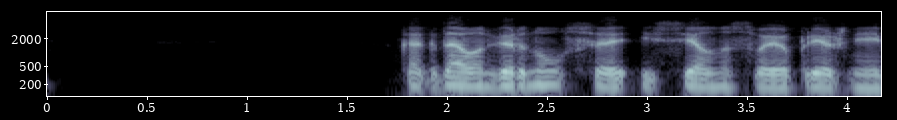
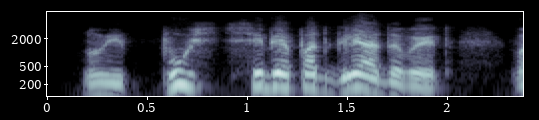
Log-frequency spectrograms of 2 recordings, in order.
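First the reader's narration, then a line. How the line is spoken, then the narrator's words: Exclaiming. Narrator (Russian): воскликнула она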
